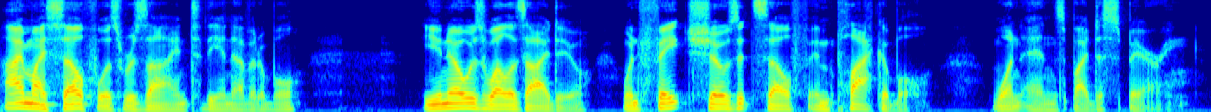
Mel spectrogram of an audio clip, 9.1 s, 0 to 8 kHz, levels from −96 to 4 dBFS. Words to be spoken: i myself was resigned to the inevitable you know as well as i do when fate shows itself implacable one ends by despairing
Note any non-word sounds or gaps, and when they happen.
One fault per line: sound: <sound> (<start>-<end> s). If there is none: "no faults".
no faults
